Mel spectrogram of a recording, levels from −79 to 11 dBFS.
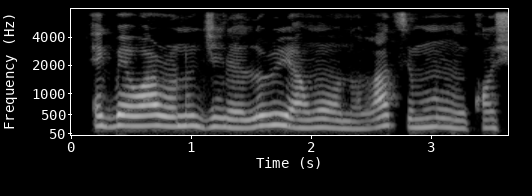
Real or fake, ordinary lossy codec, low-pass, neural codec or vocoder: real; none; 7.2 kHz; none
